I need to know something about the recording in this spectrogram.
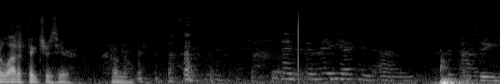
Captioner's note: chuckling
